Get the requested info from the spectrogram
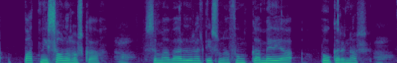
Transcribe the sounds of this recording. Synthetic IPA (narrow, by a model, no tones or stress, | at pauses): pat̪nɪsaːwðaɾhawska | sɛmavɛɾðʏɾ̥hɛlt̪ɪsuːnaθuŋkamɛðja | poːwkaɾɪnːaɾ̥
